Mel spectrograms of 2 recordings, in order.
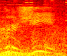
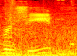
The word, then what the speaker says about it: Brigitte: It's pronounced Brigitte. It's pronounced Brigitte. I think it's like Brigitte. It's pronounced Jeff from the Overwatch team, and it's actually pronounced Brigitte.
